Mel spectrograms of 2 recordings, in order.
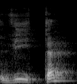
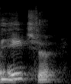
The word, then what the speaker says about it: hvide: Now, it was interesting because in the other song, when you and I talked about it, we didn't pronounce the H when it comes before another consonant. – No. – Does that hold true with all consonants? Yes, it does. Yes, it does. This one is now pronounced vite. You have a D, but that's it's now with a T. – Okay, so vite. H-V-I-D-E.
